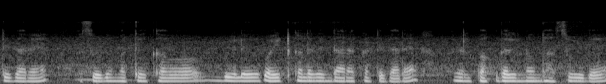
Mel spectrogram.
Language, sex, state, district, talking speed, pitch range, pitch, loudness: Kannada, female, Karnataka, Raichur, 80 wpm, 150-165 Hz, 155 Hz, -18 LUFS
